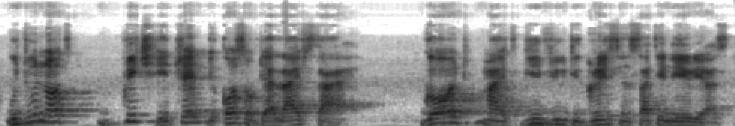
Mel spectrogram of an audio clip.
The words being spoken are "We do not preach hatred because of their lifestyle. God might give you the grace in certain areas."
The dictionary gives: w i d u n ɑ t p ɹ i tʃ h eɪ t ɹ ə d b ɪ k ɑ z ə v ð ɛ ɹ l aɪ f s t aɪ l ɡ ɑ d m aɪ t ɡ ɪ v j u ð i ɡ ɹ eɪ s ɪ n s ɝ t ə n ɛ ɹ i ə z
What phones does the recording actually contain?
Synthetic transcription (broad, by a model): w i d u n ɑ t p ɹ i tʃ h eɪ t ɹ ə d b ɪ k ɑ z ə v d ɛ l aɪ f s t aɪ l ɡ ɑ d m aɪ t ɡ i v j u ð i ɡ ɹ eɪ s ɪ n s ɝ t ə n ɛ ɹ i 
